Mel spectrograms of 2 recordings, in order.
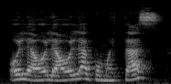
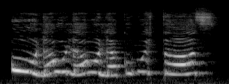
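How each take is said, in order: First: It is said in a low chest voice. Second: It is said in a high head voice.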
